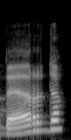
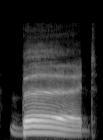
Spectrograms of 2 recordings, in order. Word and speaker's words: bird: Ne dites pas bird, ne prononcez pas le R, parce que c'est le I et le R euh, qui sont remplacés par ce symbole-là. Donc, on dit bird, bird.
